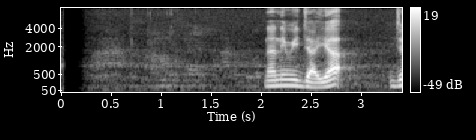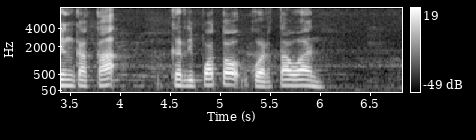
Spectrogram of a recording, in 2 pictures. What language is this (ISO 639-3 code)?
sun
